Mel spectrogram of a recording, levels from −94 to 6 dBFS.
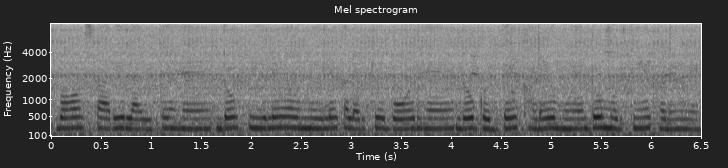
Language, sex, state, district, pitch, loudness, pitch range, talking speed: Hindi, female, Chhattisgarh, Raigarh, 225 Hz, -14 LUFS, 215-230 Hz, 185 wpm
